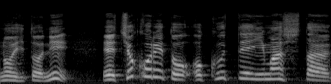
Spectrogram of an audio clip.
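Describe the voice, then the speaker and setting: A raised, projected voice, bright and sharp in tone, with very wide pitch swings over a quiet background. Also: man. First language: Nepali (speaking Japanese). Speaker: radio host and comedian. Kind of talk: casual radio chat.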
